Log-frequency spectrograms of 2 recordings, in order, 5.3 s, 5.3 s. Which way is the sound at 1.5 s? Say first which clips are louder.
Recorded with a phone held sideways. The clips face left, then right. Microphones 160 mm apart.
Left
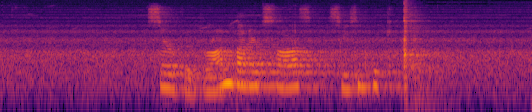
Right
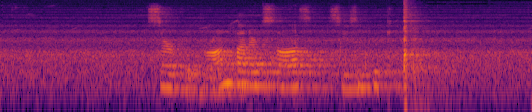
Left 2 dB; 30° left (ahead or behind).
